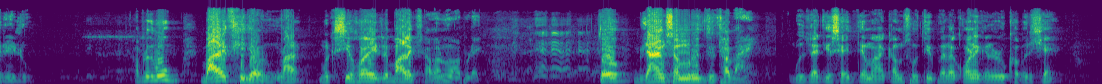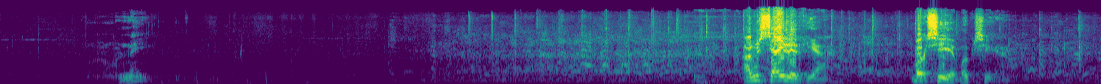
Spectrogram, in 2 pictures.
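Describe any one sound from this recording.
An elderly man speaks slowly and with feeling into a microphone.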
